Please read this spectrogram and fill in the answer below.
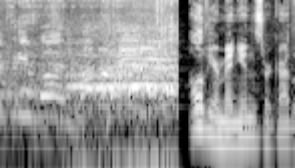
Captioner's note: cheering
